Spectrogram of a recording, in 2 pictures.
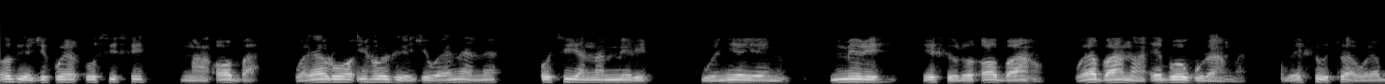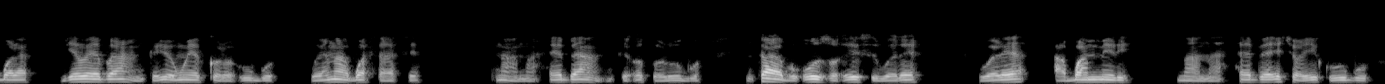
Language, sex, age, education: Igbo, male, 30-45, tertiary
